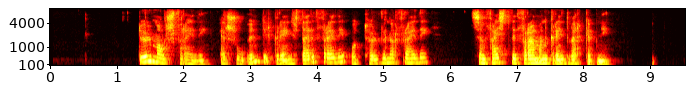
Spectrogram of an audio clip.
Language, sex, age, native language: Icelandic, female, 50-59, Icelandic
